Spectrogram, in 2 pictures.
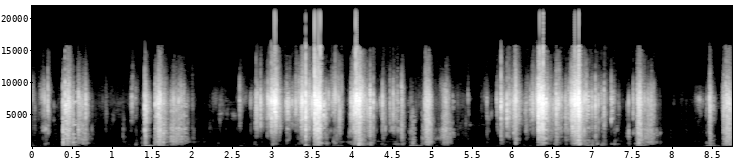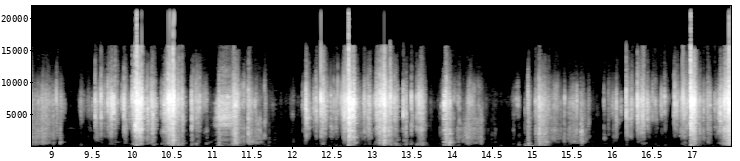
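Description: A foil trading card pack crinkles as it is torn open.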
